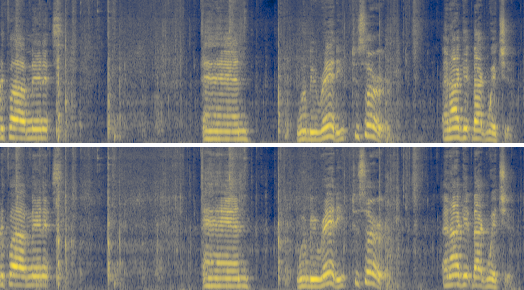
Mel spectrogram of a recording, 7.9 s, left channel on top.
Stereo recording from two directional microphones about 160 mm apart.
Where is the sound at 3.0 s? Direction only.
50° left (ahead or behind).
